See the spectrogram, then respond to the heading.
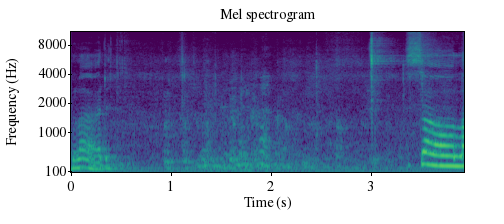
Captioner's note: laughter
